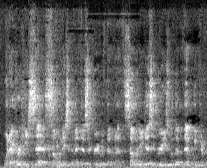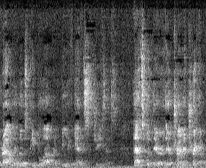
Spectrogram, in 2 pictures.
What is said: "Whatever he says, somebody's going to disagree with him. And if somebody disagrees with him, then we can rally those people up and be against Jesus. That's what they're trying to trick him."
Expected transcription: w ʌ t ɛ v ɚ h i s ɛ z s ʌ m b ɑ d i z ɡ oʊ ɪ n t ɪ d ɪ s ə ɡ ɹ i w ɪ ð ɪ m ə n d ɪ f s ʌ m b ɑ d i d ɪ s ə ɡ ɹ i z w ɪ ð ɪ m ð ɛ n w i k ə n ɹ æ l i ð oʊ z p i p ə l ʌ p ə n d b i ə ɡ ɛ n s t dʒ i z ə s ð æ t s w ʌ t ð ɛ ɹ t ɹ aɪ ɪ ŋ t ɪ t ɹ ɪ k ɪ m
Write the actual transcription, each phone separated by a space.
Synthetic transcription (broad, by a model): w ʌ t ɛ v ɚ i s ɛ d s ʌ m b ɑ d i z ɡ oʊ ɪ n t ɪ d ɪ s ə ɡ ɹ i w ɪ ð ɪ m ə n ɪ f s ʌ m b ɑ d i d ɪ s ə ɡ ɹ i z w ɪ ð ɪ m ð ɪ n w i k ə n ɹ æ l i ð oʊ z p i p l ʌ p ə n b i ə ɡ ɛ n s t dʒ i z ə s ð æ t s w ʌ t ð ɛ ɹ t ɹ aɪ ɪ ŋ t ɪ t ɹ ɪ k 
